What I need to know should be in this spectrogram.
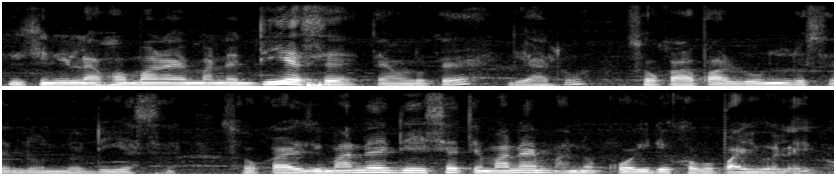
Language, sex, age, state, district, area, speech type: Assamese, female, 60+, Assam, Dibrugarh, rural, spontaneous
